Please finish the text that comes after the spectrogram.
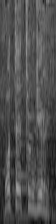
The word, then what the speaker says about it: Lote Tuqiri: Lote Tuqiri. You got to roll the R.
